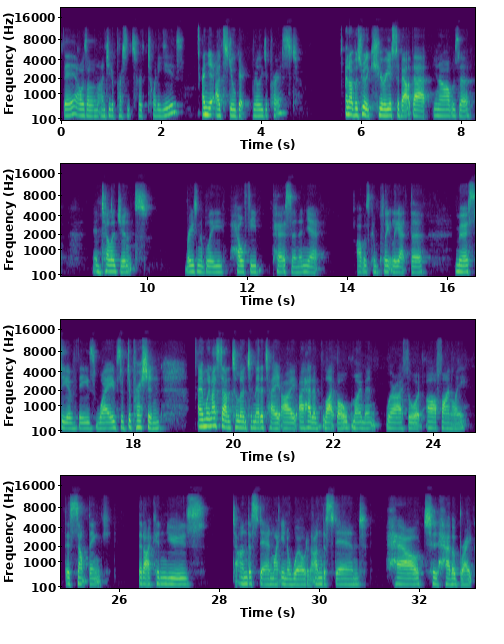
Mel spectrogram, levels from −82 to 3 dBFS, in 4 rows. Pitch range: 165-185 Hz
